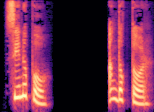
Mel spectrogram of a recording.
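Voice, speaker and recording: A woman's voice: fairly high pitch, big pitch swings, slow pace, a little mellow, slightly rough, no echo, exaggerated voice. A young rich heir from a romance audio story, read by a woman narrator. He is guarded and coldly polite, keeping himself controlled. The recording is dry, with no room sound. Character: guarded young billionaire grandson feigning calm.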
